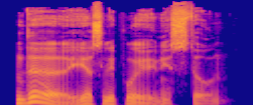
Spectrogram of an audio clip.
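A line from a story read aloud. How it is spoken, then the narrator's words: Perfectly calm agreement. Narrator (Russian): совершенно спокойно согласился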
